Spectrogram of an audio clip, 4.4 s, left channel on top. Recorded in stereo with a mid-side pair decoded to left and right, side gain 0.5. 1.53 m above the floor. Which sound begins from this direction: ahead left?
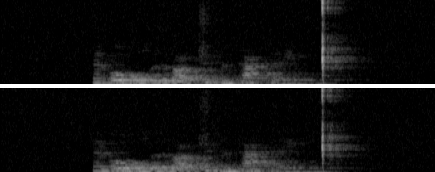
A camera shutter, at 3.2 s.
